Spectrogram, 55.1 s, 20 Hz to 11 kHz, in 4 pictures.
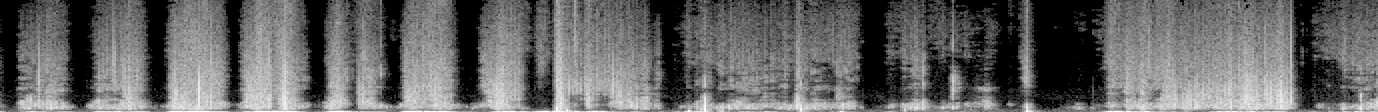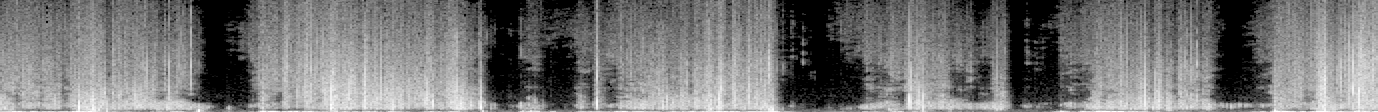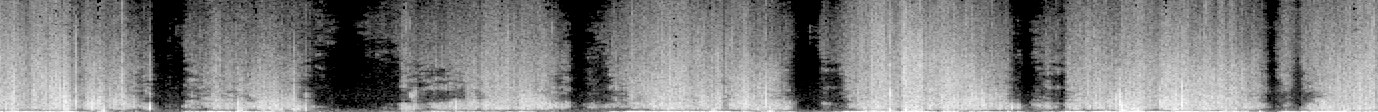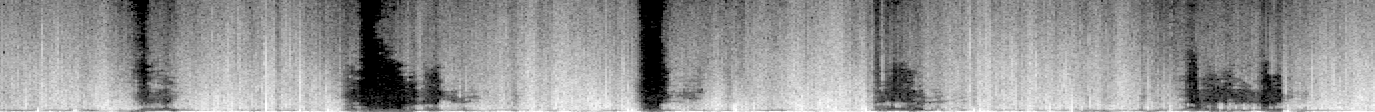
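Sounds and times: ear picks scratching microphone: 0:00.0 - 0:10.4, 0:11.0 - 0:21.8, 0:22.4 - 0:30.8, 0:31.5 - 0:44.9, 0:45.5 - 0:55.0.

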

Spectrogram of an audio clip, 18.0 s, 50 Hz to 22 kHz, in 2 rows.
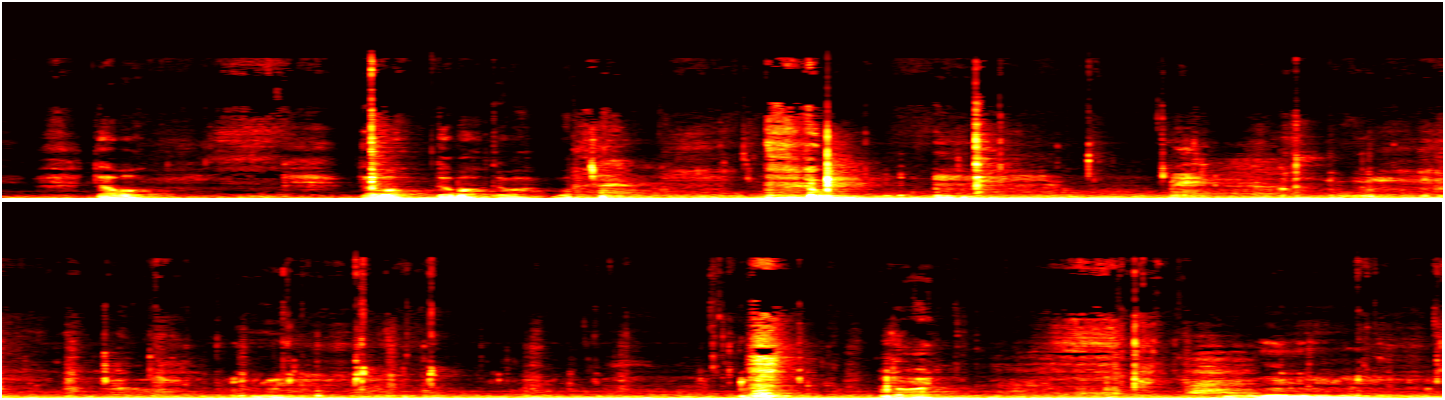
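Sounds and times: steady low hum: 0:00.0 - 0:18.0
man chewing food: 0:03.1 - 0:18.0.

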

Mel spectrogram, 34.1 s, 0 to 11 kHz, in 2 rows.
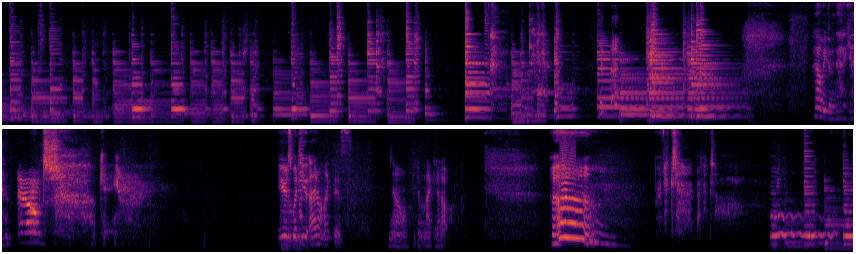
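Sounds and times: classical guitar playing: 0:00.0 - 0:14.9, 0:22.6 - 0:23.4, 0:32.4 - 0:34.0.

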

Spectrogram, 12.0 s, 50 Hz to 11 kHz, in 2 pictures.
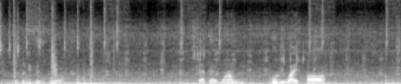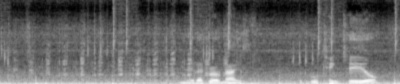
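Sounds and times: low rumble: 0:00.0 - 0:08.2
puppy panting: 0:00.0 - 0:12.0.

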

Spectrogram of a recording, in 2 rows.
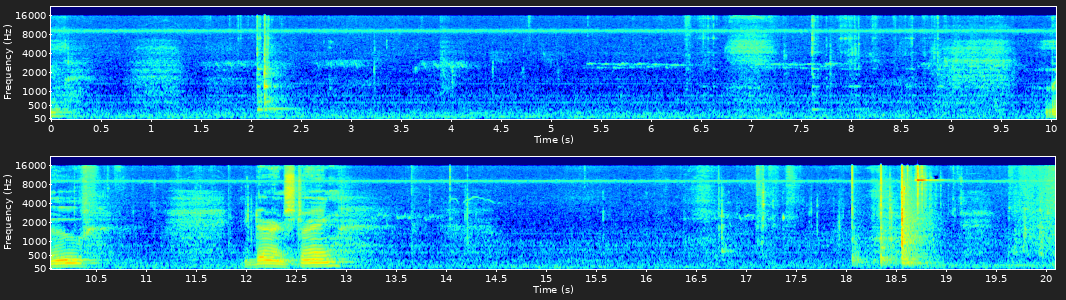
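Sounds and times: soft handling noises: 0:15.4 - 0:20.0.

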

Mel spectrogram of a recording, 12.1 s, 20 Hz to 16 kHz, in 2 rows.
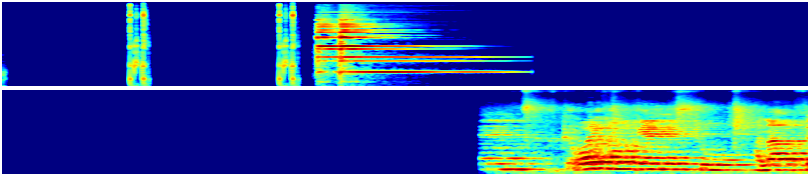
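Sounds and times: notification bell ding: 0:02.4 - 0:04.0.

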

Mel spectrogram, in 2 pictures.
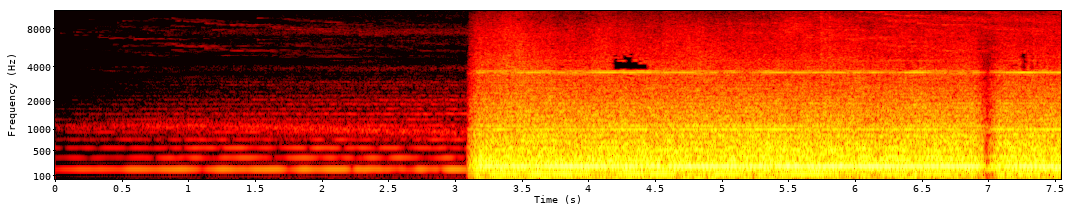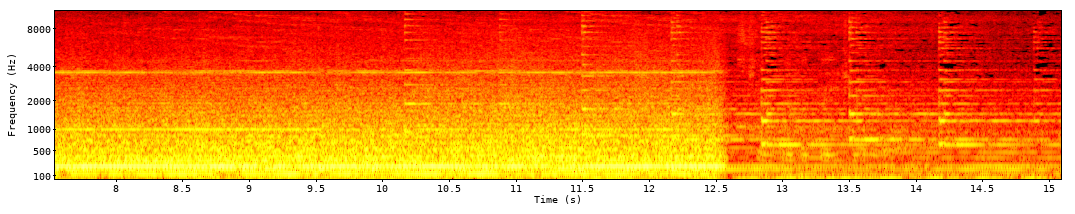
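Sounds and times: high whine: 0:03.1 - 0:15.0
machinery humming: 0:03.1 - 0:15.0.

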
